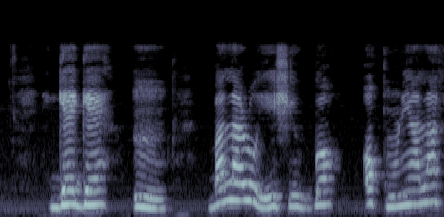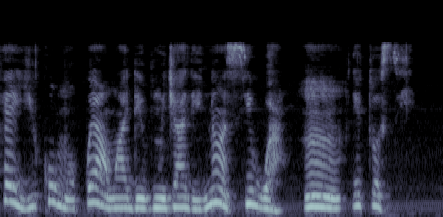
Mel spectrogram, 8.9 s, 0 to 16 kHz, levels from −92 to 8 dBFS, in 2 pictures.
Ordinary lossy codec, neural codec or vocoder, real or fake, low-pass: none; none; real; 7.2 kHz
